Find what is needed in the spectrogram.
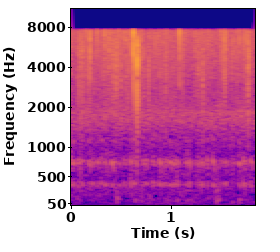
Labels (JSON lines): {"label": "anthrophony, mechanical", "recorder": "SoundTrap 300"}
